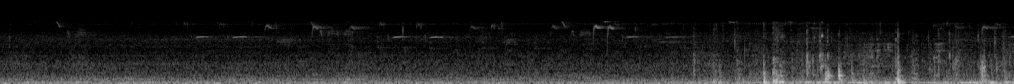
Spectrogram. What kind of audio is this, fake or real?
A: real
